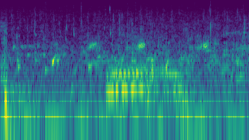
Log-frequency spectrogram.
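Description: Ducks quacking faintly in a short burst of several calls over a quiet background.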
